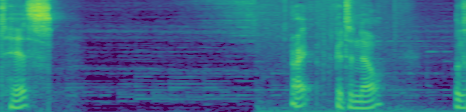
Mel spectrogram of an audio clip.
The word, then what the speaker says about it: HYS: Is pronounced Hiss.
